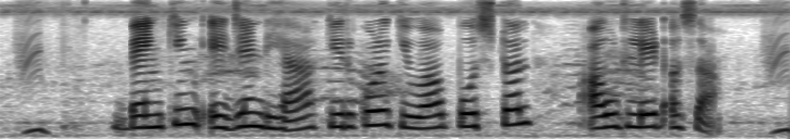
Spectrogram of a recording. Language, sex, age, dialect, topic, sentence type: Marathi, female, 25-30, Southern Konkan, banking, statement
